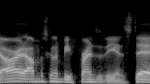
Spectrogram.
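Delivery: ordinary delivery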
